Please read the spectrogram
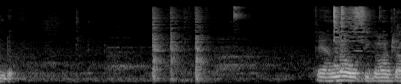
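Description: Metal cookware clanking: a few sharp clanks about a second and a half to two seconds in.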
